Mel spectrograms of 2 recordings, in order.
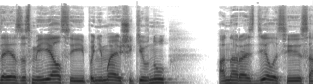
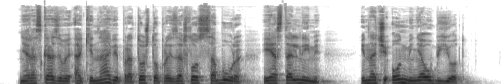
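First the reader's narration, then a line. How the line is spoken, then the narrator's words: Whisper in ear. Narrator (Russian): Рейка прошептала мне на ухо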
